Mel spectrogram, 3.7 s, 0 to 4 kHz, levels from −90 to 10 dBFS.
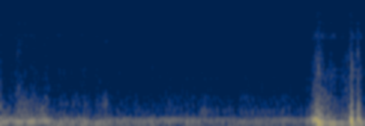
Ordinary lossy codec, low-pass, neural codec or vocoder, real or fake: none; 3.6 kHz; codec, 16 kHz, 0.5 kbps, FunCodec, trained on LibriTTS, 25 frames a second; fake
